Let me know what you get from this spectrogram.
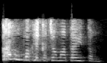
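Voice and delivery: high, rapid pointing-out; retold scolding. Guide telling the man about his dark glasses, fast high scolding. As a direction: tell him off quickly, pitched high. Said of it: "Saya bilang".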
